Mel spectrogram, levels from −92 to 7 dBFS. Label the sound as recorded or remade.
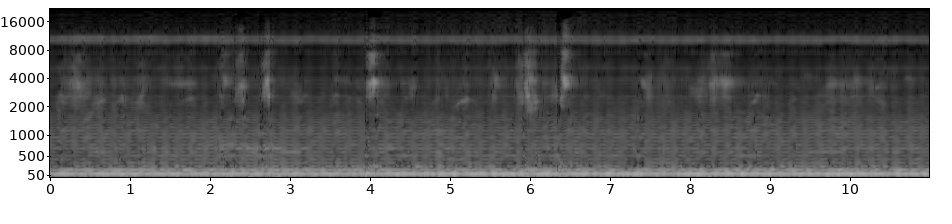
remade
